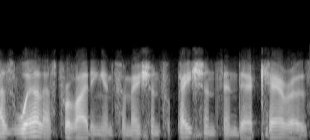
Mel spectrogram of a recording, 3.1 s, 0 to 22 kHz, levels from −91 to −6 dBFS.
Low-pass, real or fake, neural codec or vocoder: 5.4 kHz; real; none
